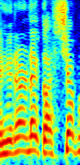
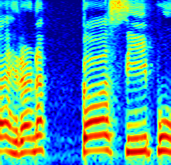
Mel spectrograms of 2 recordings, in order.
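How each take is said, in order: First: हिरण्यकश्यप ending in kash-yap; mistaken kashyap. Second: हिरण्यकशिपु slowly, ending ka-si-pu; corrected kashipu. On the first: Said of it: "नहीं होता". (हिरण्यकश्यप, अंत में कश्यप) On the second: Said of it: "होता है". (हिरण्यकशिपु, धीरे से कशिपु) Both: Shown as a demonstration.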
